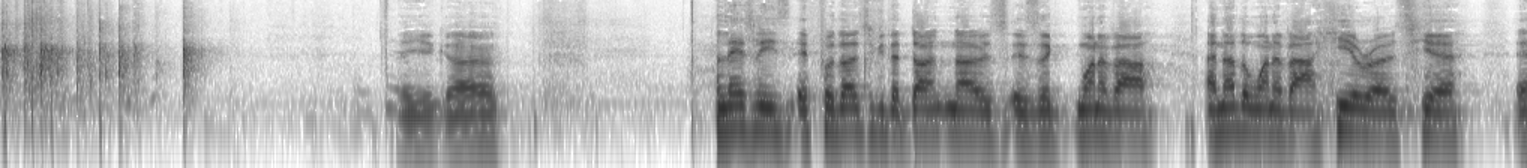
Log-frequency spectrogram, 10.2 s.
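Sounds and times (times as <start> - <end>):
audience applause: 0.0 - 1.6
speech: 2.6 - 3.8, 4.8 - 10.1.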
